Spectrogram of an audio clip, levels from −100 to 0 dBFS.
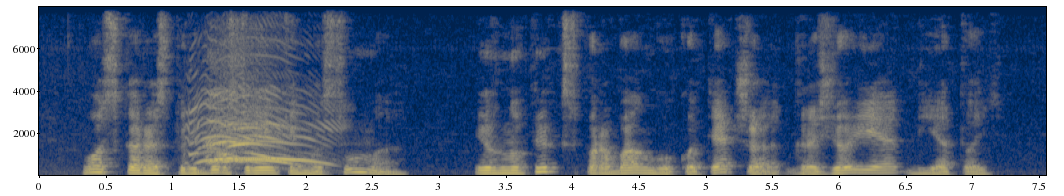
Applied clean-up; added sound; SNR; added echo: none; Cheering; -2 dB; none.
